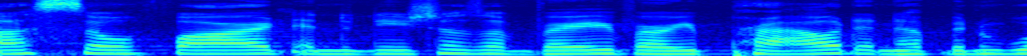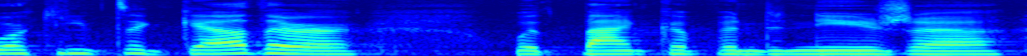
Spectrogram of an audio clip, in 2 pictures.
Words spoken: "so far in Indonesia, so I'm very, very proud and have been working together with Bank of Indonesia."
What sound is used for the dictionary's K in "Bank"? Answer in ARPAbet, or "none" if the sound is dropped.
K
